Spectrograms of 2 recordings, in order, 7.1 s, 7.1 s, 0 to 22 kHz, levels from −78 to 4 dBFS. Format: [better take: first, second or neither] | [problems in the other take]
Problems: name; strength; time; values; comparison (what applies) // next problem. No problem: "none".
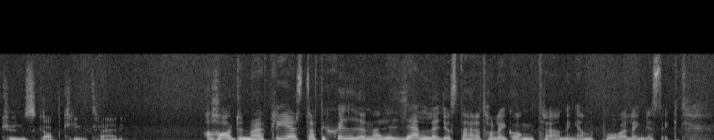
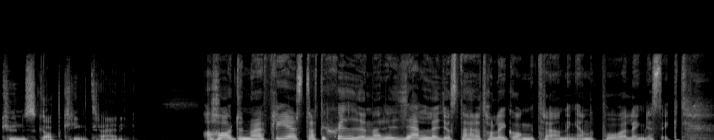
second | hiss; noticeable; throughout; 15 dB below the speech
